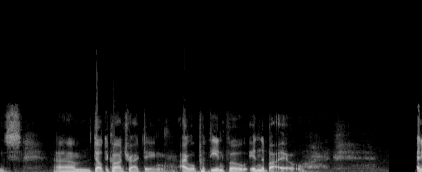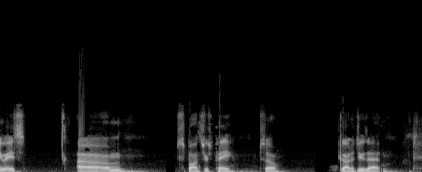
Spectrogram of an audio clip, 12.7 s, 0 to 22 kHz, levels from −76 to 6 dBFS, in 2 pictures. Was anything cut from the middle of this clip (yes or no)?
no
